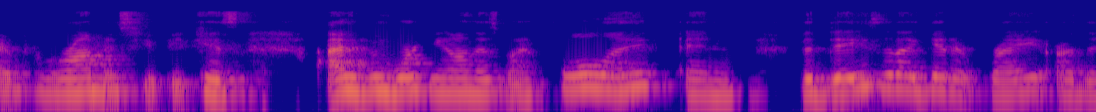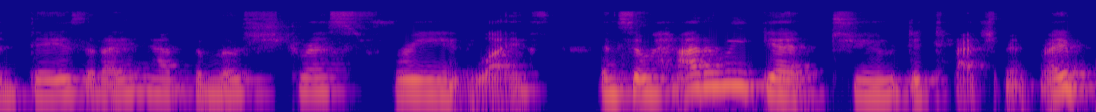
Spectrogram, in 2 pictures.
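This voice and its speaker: A woman speaks with a New York accent at a moderate pace. Her pitch is fairly high and her intonation fairly even. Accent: New York American. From Queens, New York. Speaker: stand-up comedian. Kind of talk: comedic spiritual talk.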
